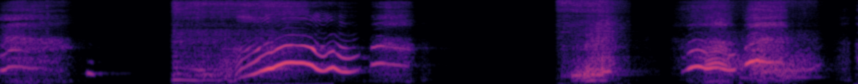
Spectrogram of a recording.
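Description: Several loud, rasping farting noises from someone defecating, in separate bursts, some with a low buzzing rumble and wavering, rising-and-falling pitch, mixed with moaning vocal sounds and short pauses of silence between them.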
